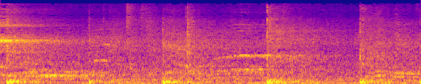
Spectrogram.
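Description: Indistinct background voices in a fast-food restaurant, with dull low thumps about once a second.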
